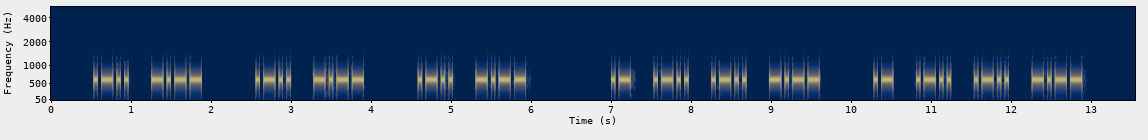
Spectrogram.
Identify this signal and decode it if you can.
Morse code, heard as a keyed tone, about 25 wpm, spaced as for 18 wpm, 600 Hz. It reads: LY LY LY ALLY ALLY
